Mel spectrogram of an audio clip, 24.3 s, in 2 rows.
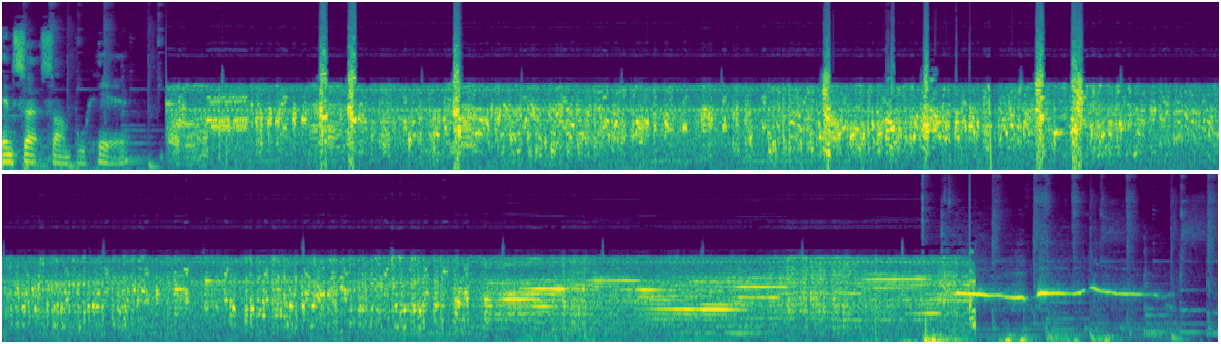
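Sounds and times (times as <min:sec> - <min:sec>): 
speech: 0:00.0 - 0:01.7
voice-scrambler radio signal idling with garbled noise: 0:00.0 - 0:23.6
warbling chirpy tones of voice-scrambler radio signal: 0:01.6 - 0:23.5.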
